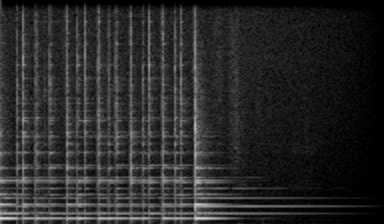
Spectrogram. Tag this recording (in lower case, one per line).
home sounds
dishes, pots and pans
